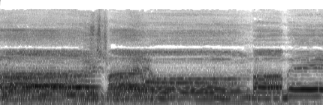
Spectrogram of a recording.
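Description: A cappella voices singing a hymn in harmony, with no instruments. They hold long sustained chords that change a few times, moving from the end of a verse into the refrain.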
